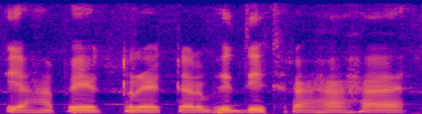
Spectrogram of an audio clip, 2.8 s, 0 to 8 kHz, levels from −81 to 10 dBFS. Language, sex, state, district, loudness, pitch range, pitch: Hindi, male, Jharkhand, Palamu, -17 LUFS, 125-130 Hz, 130 Hz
